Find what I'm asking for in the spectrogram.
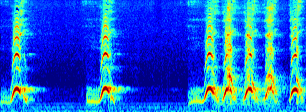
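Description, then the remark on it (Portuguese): A small dog yaps sharply, two spaced high-pitched barks followed by a quick burst of about five more, loud with no other sounds around. “E o cachorrinho chegou, latiu, latiu.”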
